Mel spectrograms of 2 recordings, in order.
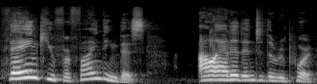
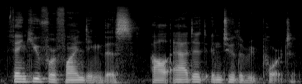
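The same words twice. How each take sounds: First: It is said in a warm, grateful tone. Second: It is said in a flat, neutral tone. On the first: The thanks comes across as sincere. "是不是就很感谢？" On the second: The thanks seems only lukewarm. "你有真的那么感谢吗？ 好像还好吧。"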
